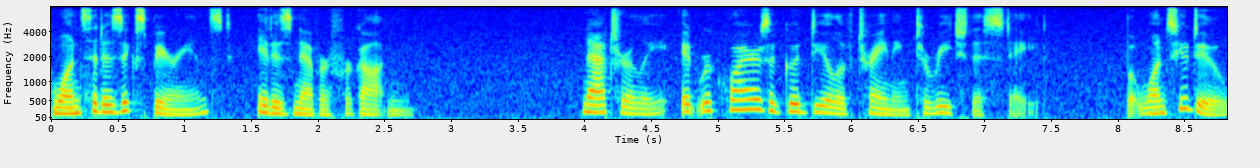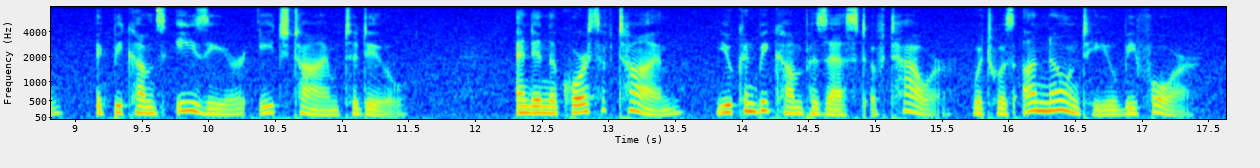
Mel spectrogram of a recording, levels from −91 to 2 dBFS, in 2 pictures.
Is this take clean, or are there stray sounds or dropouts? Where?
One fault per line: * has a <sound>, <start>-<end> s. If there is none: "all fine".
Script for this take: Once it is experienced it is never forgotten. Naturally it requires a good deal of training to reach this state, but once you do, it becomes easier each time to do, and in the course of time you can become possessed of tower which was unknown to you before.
all fine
